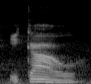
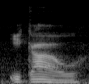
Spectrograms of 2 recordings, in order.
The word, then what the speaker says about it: ikaw: So you, second person singular, is ikaw. Ikaw. Ikaw. Again, just listen to the stress.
